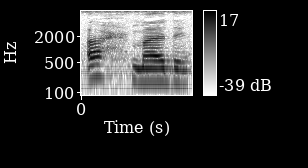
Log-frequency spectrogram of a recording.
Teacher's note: دال پہ قلقلہ ہو رہا ہے کیونکہ اسٹرانگ قلقلہ ہوگا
